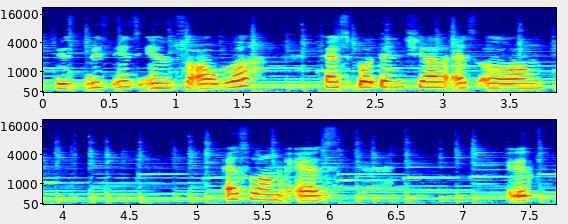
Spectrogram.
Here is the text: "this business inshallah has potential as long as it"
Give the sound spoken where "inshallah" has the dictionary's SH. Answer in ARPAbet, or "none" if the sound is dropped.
S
